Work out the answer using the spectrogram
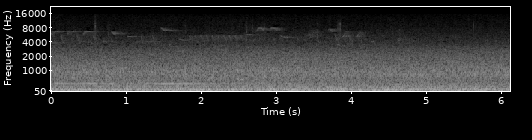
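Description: Small birds chirping in short high notes over the first four seconds or so, over a steady low rumble.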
